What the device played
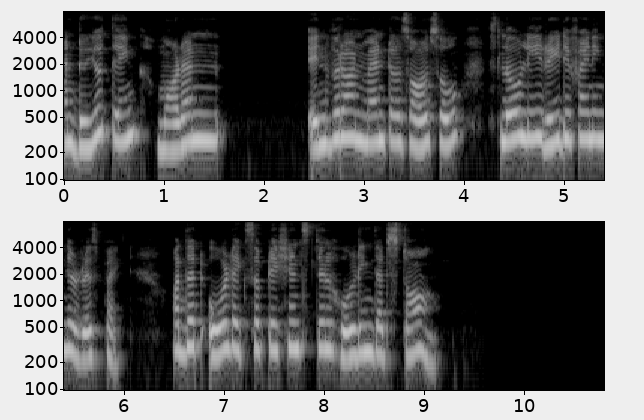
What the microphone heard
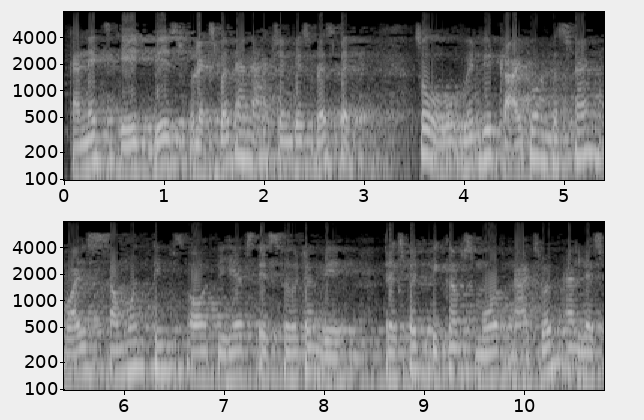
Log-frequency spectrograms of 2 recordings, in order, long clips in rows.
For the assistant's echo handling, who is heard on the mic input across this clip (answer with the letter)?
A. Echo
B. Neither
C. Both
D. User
D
